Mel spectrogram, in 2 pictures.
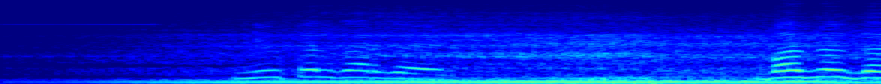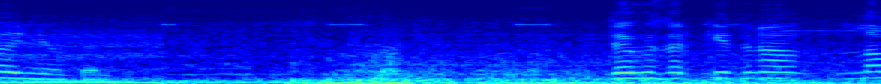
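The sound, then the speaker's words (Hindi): A truck engine cranks slowly and at length, struggling to start in freezing weather with light snow falling. A low, steady mechanical drone swells and shifts, with voices heard over it. “अपना truck start करके बताने की कोशिश कर रहे थे कि ठंड की वजह से उनका ट्रक लंबा सेल्फ लेता है”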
